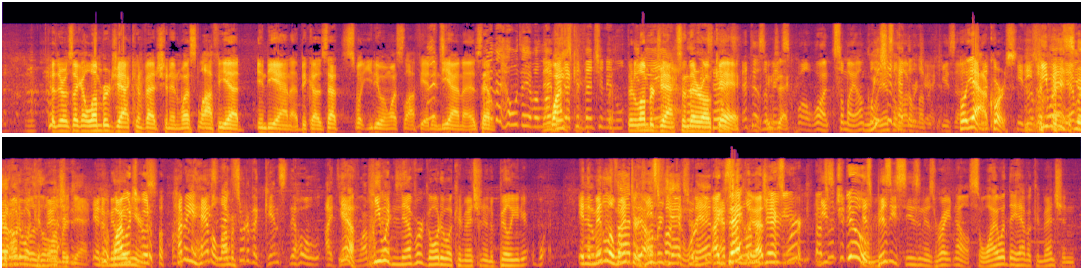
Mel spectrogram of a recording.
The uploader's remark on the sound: For this week's Sportive, we actually got out of the house and recorded at a bar, Gleeman and the Geek style.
